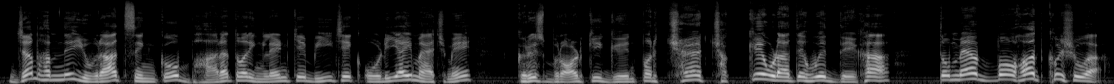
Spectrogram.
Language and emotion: Hindi, happy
